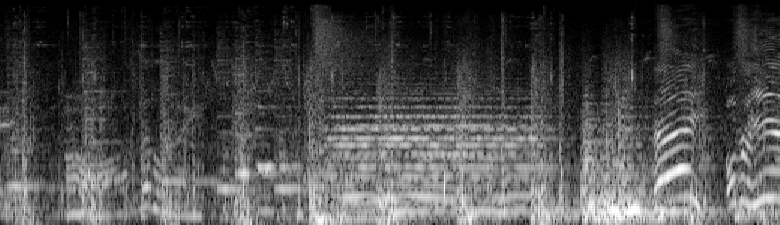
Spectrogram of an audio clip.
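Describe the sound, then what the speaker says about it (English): Horse hooves clip-clop in the video game King's Quest, a steady clatter of steps mixed with a whinny and game music, with a voice talking over parts of it. "They're horses, aren't horses, are they?"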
